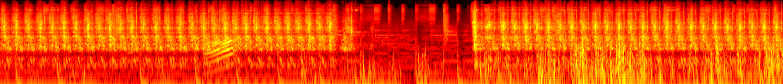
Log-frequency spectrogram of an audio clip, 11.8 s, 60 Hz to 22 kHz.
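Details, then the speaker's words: BMW with M10 engine, first start attempt after 1.5 years not running, fluids and fuel in tank, relay clicking: starter cranks about three turns a second, pauses, keeps cranking without firing; they suspect insufficient fuel. "Close. Maybe you need more fuel. It's gonna pump it. We just gotta keep going, I think."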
